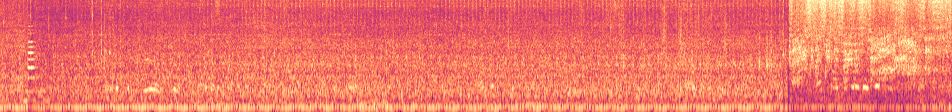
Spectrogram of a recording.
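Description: Men talk quietly nearby outdoors.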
